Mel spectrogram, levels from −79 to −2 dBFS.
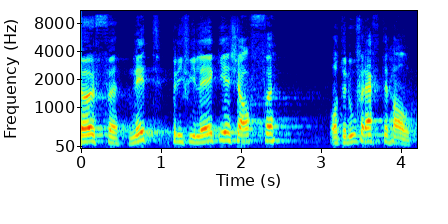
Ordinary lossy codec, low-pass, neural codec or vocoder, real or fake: AAC, 48 kbps; 9.9 kHz; none; real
